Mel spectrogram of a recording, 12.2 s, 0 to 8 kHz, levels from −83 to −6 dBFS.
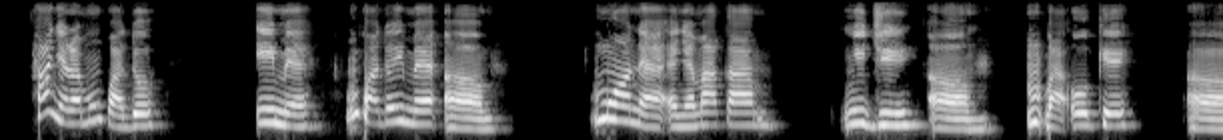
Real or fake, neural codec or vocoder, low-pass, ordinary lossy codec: real; none; 7.2 kHz; none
